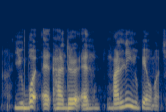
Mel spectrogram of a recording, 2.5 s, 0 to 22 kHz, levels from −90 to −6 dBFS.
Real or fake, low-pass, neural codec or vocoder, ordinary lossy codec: fake; none; codec, 16 kHz, 16 kbps, FunCodec, trained on LibriTTS, 50 frames a second; none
